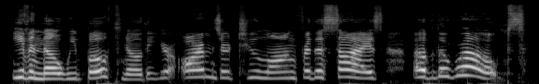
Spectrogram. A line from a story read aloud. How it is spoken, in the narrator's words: Mora shouted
